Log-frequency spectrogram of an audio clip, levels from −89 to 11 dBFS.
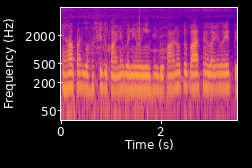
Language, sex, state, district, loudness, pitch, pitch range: Hindi, male, Madhya Pradesh, Umaria, -17 LUFS, 150 Hz, 145-155 Hz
